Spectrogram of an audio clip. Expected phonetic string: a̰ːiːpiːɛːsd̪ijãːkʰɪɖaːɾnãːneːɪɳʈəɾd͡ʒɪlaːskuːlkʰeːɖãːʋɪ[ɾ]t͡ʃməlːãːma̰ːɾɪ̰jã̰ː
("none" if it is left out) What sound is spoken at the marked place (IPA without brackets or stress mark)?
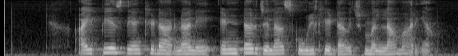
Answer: none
